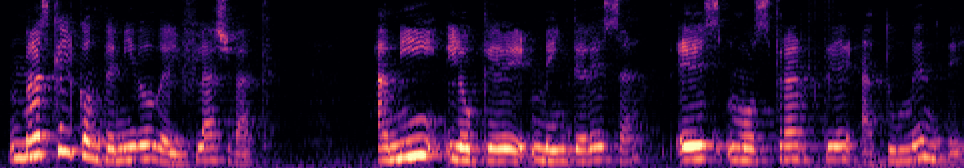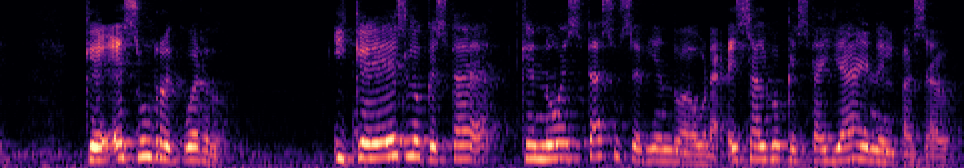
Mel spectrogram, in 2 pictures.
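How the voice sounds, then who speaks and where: A woman psychotherapist, calmly and measuredly narrating a case from her practice and explaining things clearly. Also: a little high, a little slow, a little hiss or hum. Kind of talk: first-person storytelling narration. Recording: roomy echo.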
